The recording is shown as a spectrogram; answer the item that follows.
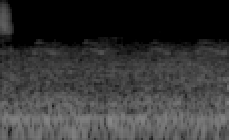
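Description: Near silence: faint outdoor background with a few faint bird calls.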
